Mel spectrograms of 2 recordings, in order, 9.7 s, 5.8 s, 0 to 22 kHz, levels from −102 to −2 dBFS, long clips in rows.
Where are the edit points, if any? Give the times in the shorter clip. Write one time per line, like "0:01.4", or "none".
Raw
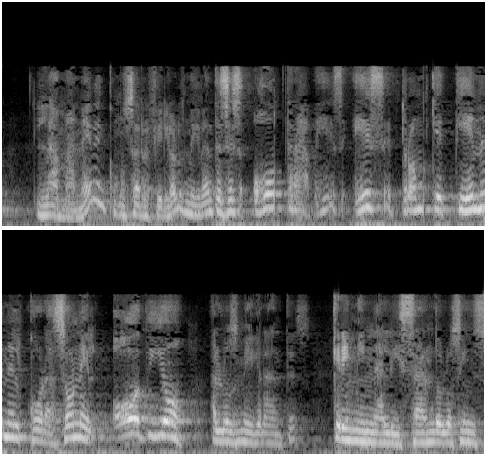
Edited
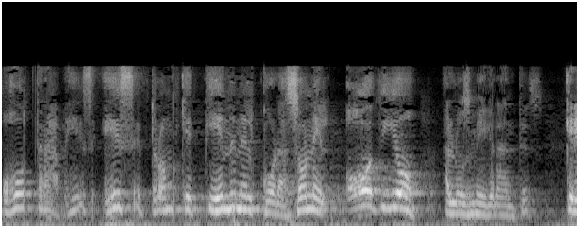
none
